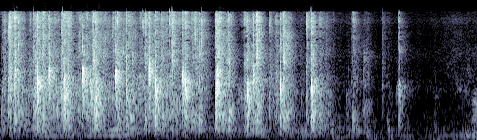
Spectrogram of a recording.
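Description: A crowd at a Korean church prayer gathering claps to welcome a pastor, with distinct, fairly rhythmic hand claps that are close and moderately loud, thinning out near the end.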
